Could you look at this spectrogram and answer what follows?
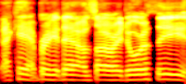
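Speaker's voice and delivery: hammed-up high voice, helplessly sorry; mock helpless apology. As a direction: call a playful apology from a drifting balloon. Wizard's retold apology floating away.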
